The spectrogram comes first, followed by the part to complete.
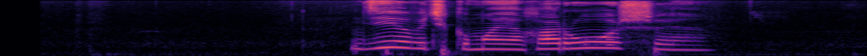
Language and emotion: Russian, positive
